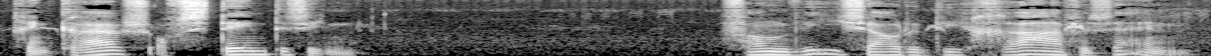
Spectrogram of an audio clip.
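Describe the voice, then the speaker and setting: A man narrating a dark folk tale for a radio drama, measured and solemn. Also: mid-range voice, big pitch swings, a little hiss or hum. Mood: somber. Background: music.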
